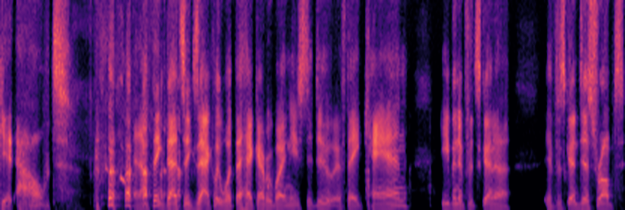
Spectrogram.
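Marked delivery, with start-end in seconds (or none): 0.0-1.0 put-on sinister, evil horror movie voice. Retelling a horror movie scene where the priest goes in: Amityville Horror evil voice. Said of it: "the evil voice says".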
